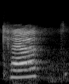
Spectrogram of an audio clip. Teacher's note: The sound eh in cat is not nasalized.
